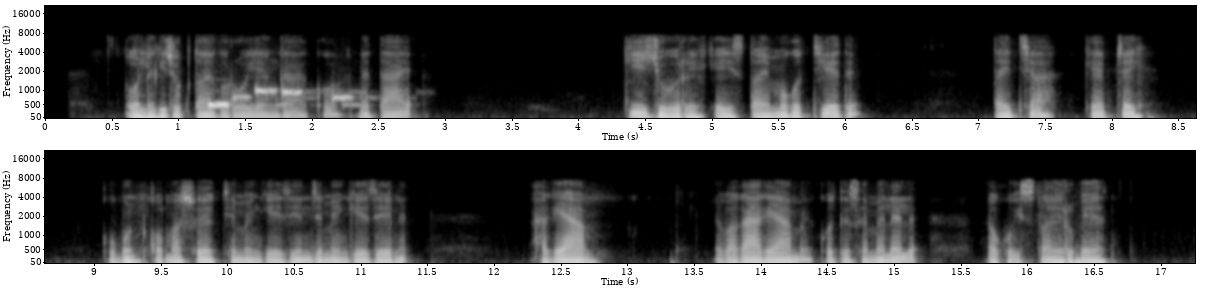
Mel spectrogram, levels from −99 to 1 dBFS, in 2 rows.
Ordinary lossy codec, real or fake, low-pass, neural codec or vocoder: Opus, 24 kbps; fake; 7.2 kHz; vocoder, 24 kHz, 100 mel bands, Vocos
